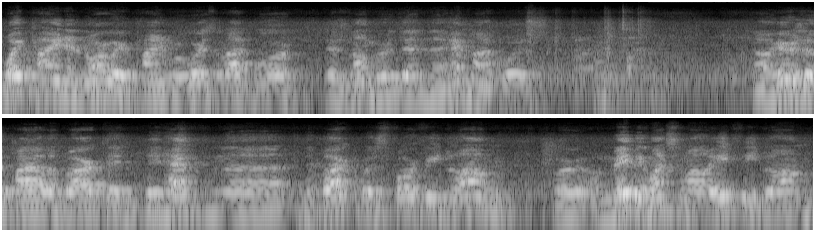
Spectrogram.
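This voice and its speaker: Speaking at a moderate pace with fairly even intonation, a man with a fairly high voice is heard amid noticeable background noise and audible room echo. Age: 80s+. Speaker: local historian. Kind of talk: lecture. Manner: halting.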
